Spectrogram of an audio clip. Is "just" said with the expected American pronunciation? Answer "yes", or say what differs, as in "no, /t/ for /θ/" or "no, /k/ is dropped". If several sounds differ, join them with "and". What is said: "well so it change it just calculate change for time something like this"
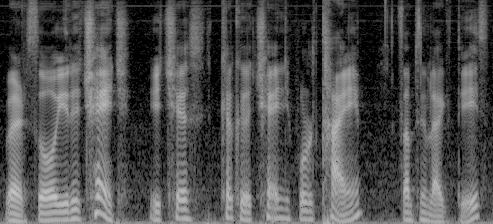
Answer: no, /tʃ/ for /dʒ/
